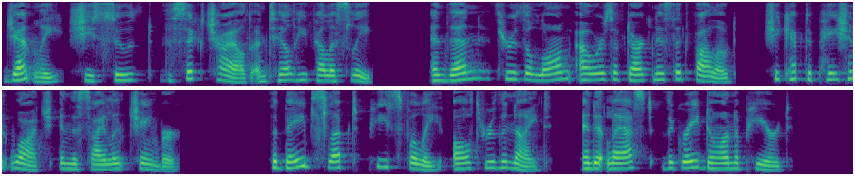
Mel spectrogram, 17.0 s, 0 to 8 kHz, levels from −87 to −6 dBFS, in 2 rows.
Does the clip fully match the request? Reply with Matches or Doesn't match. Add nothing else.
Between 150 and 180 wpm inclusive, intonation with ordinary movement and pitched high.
Matches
